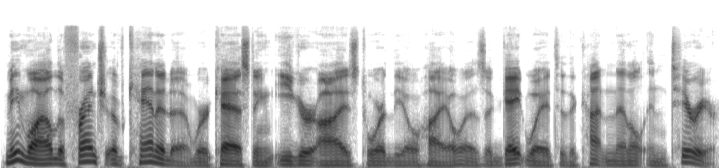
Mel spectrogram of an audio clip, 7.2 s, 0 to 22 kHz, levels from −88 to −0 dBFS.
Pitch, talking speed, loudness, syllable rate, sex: 95 Hz, 160 wpm, -20 LUFS, 5.0 syllables/s, male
